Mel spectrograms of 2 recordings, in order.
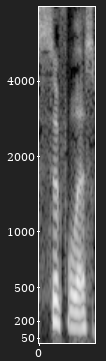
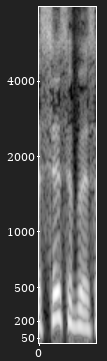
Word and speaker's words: Sisyphus: I said the wrong word. I was doing a sexually transmitted disease, syphilis, but it is correct to pronounce what? Yeah, Sisyphus.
